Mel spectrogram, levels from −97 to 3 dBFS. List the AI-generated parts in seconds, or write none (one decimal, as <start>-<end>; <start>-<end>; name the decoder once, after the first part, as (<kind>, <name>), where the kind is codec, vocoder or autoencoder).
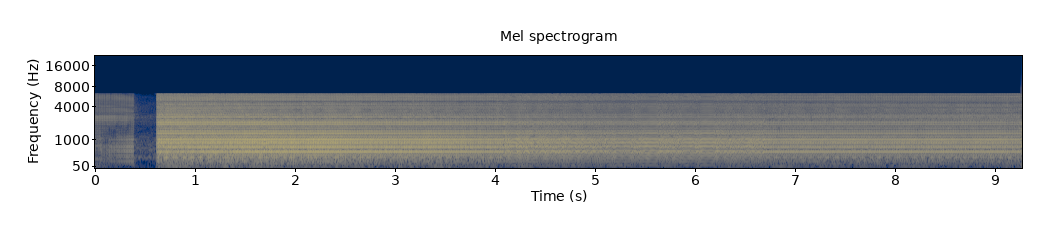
4.1-6.7 (vocoder, Vocos)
